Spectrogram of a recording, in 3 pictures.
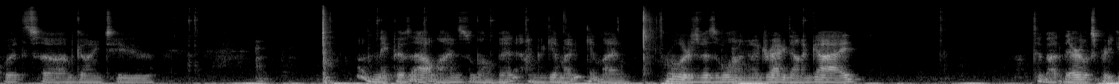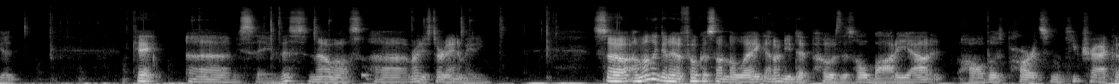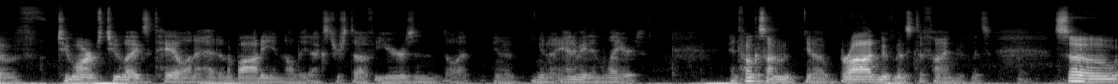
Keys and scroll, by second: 3.2 z, 6.4 alt+shift+super+r, 11.6 super+-, 13.9 super+s, 14.4 space, 15.9 space, 16.6 space, 16.6 super+-.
